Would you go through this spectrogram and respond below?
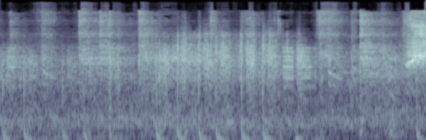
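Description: Obsidian mini turrets in Rimworld fire in rapid, evenly spaced bursts of sharp shots, a dense clattering volley that stays loud throughout with no talking.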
